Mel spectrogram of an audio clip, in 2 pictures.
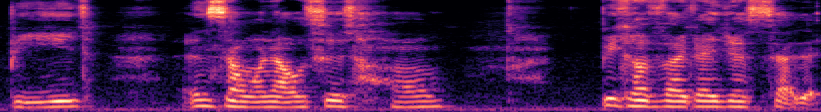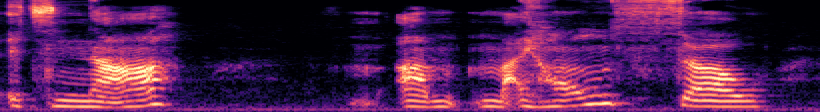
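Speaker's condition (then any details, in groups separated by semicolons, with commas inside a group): Cerebral palsy, quadriplegic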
